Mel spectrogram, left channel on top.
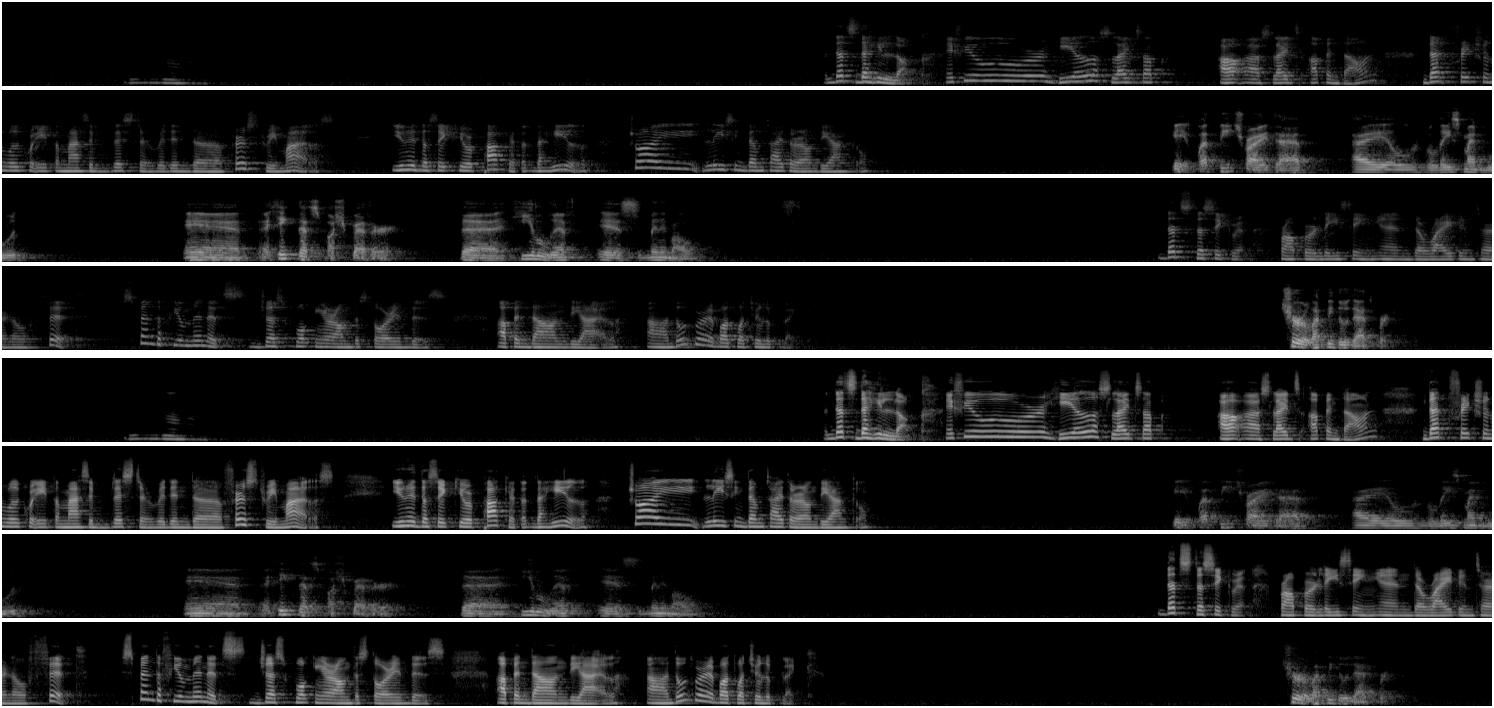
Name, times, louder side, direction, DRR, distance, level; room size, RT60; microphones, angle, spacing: voice 1, 1.3-2.0 8.2-11.5 12.2-23.6 41.4-45.5 45.9-52.8, right 8 dB, 75° right, 20 dB, 0.4 m, -33 dB
voice 2, 26.6-27.9 28.4-30.0 31.6-33.7 34.4-36.8 57.5-58.6, left 4 dB, 90° left, 12 dB, 0.7 m, -34 dB
17.0 x 12.5 x 2.7 m, 0.92 s
head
